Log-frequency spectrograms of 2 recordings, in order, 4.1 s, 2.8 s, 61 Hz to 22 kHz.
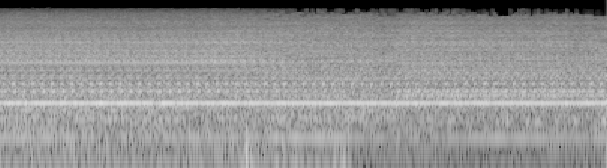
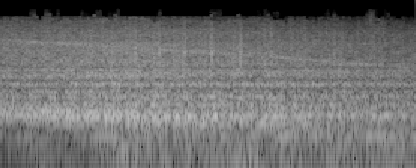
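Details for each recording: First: Brand-new Jet 2x42 belt sander just unboxed (a replacement unit): steady motor whine with a regular thrum, then spin-down. The sanding disc visibly wobbles, so the disc is warped. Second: Jet 2x42 belt sander, after replacing a warped drive disk, spins with a steady, even whir and no wobble, thump or rubbing; normal running.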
